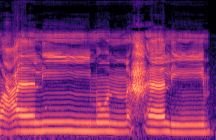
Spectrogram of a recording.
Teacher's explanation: पहले आइन को गले से अदा करना है, फिर हा को गले से अदा करना है।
